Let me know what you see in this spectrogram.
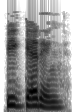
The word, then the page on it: begetting: British English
